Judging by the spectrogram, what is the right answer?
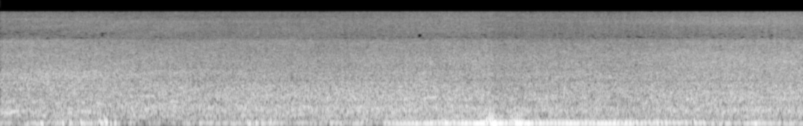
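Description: Waterfall cascading over rock steps, a steady rush of water, with a low rumble coming in about halfway through.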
